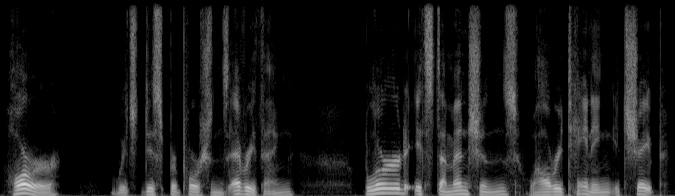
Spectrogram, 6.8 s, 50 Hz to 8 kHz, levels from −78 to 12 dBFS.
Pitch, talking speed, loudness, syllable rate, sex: 115 Hz, 100 wpm, -21 LUFS, 4.7 syllables/s, male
